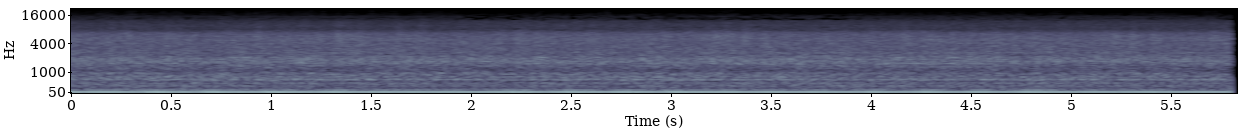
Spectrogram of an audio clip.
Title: First start after exhaust valve replacement Saab 9.3 2.0T 2006 b207r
